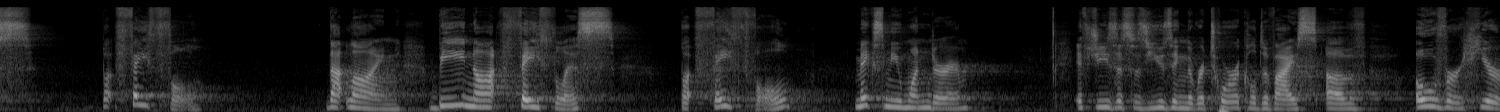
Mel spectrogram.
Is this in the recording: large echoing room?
yes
